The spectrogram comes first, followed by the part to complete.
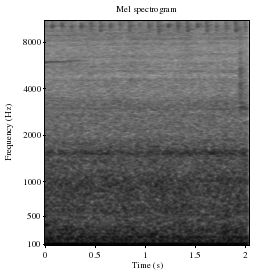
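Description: Steady low electrical hum from an amplified sound system, under faint room noise.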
